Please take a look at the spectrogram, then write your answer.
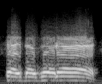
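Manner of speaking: drawn-out, ringing crime-report intro; dramatic radio announcer. Acted. Radio host introducing morgue news to listeners, dramatic announcer delivery. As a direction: herald the segment with stretched vowels.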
